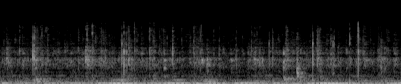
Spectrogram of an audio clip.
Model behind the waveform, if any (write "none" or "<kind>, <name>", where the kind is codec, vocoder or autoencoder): none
